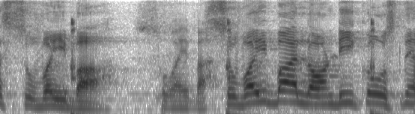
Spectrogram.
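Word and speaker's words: ثویبہ: اس نے اپنی لونڈی سویبیہ کو آزاد کیا تھا، اس سبب سے اس کے عذاب میں تخفیف کی جاتی ہے۔ اس کا صحیح تلفظ ہے سویبہ۔ سویبہ لونڈی کو اس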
